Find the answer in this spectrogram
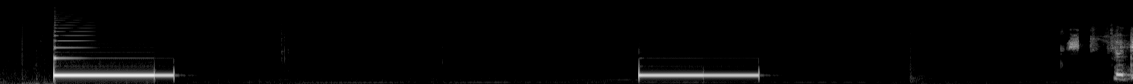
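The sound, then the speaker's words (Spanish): A telephone ringback tone sounds twice while a phone call is being placed, each a steady, clear, low hum lasting over a second, separated by several seconds of silence, before a faint voice briefly begins at the end. “Vamos a, llamarla por teléfono para que nos había enviado un saludo y bueno, que nos cuente algo de ella.”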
